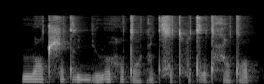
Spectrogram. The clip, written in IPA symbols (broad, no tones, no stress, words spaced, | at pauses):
ɹotˤ ʃɛtˤlʲʌnʲɵ ɹʌhʊtˤo ɡɔtˤsʲɵtˤfʌtˤ lʲɵtˤxʌdˤɵ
